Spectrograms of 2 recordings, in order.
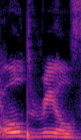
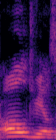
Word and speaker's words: Auld Reels: My first choice was Old Reels, or Auld Reels, I should probably say it properly, by Amy Lawrenson, who's a pianist based in Glasgow, but she's from Shetland originally.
